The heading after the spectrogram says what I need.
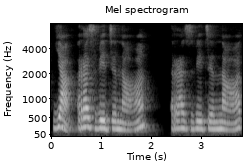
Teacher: the stress on the last syllable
